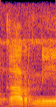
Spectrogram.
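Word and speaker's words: carnet: Nah dari situ baru kita bisa mendaftarkan CPD-nya atau karnetnya itu, atau karni lah kalau bahasa dibaca. Tulisannya karnet tapi dibacanya karni karena bahasanya bahasa Prancis ya, karena bahasa Prancis.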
